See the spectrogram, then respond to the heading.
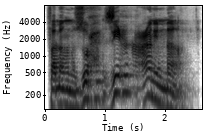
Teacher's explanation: hak ketemu dengan ain bisa dibaca idgham ya. Maka haknya diganti ain.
